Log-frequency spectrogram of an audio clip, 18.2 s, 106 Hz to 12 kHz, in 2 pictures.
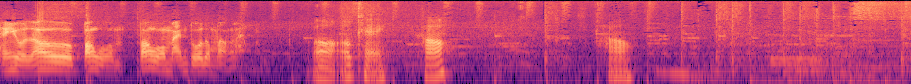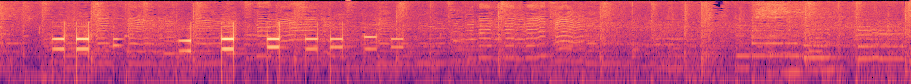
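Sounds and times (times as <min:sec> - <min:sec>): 
speech: 0:00.0 - 0:04.6, 0:06.1 - 0:06.4
phone keypad beeps dialing a number: 0:09.6 - 0:13.2
telephone electronic tones and hum: 0:11.4 - 0:13.2.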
